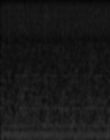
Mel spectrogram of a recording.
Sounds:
Sneeze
